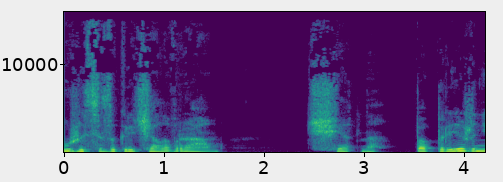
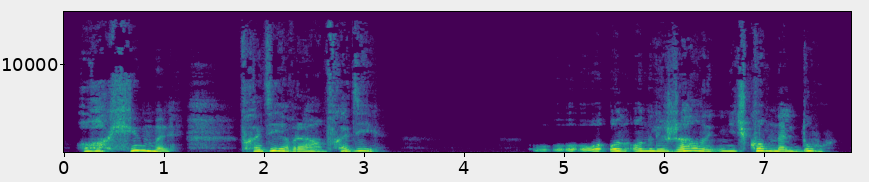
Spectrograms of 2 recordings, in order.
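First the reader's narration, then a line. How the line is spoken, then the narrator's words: Stammering. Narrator (Russian): сказал, заикаясь, Авраам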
